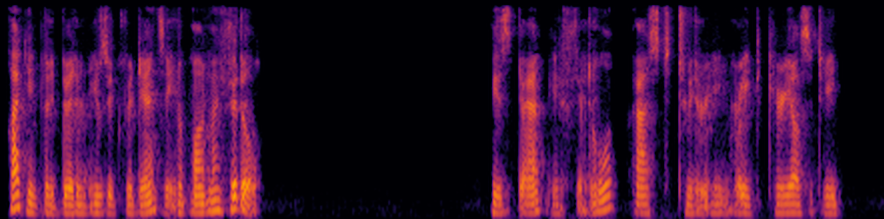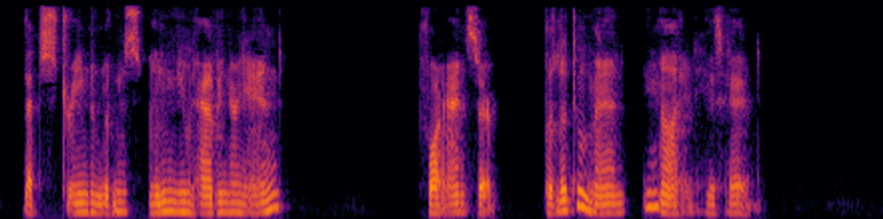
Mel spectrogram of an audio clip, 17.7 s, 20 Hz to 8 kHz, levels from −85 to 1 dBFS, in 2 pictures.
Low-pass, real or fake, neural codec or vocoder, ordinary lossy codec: 7.2 kHz; fake; autoencoder, 22.05 kHz, a latent of 192 numbers a frame, VITS, trained on one speaker; MP3, 48 kbps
